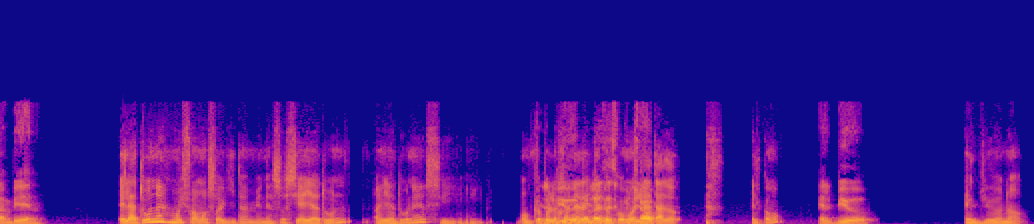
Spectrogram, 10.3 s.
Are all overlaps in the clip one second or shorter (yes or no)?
no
